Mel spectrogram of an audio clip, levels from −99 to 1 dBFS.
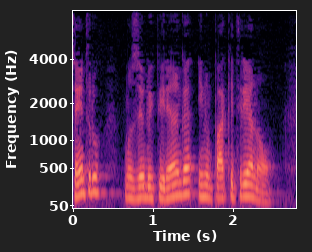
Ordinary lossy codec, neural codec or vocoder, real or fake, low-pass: none; none; real; none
